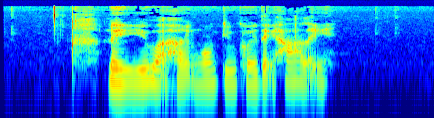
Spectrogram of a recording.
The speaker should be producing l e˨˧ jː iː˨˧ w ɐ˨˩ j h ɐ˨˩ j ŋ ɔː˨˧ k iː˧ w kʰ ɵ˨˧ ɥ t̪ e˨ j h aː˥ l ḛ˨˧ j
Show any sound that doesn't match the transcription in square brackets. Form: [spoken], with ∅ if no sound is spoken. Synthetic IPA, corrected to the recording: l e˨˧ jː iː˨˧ w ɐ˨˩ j h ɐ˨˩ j ŋ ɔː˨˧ k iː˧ w kʰ ɵ˨˧ ɥ t̪ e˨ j h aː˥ l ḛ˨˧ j

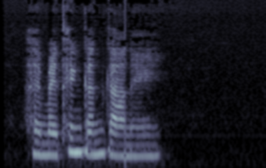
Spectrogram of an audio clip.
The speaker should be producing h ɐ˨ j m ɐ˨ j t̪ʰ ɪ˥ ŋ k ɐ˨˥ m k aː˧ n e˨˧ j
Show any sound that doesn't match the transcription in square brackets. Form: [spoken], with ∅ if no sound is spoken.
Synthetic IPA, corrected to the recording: h ɐ˨ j m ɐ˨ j t̪ʰ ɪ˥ ŋ k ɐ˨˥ [n] k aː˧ n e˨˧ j

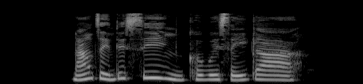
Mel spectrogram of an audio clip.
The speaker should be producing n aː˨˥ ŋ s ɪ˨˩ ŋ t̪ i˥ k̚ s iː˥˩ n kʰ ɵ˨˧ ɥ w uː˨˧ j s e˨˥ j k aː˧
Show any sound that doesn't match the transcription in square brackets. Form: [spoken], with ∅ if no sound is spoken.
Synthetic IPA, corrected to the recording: n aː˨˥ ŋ [t͡s] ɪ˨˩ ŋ t̪ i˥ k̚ s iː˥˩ n kʰ ɵ˨˧ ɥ w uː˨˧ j s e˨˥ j k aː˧

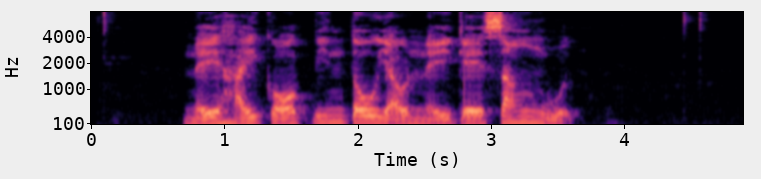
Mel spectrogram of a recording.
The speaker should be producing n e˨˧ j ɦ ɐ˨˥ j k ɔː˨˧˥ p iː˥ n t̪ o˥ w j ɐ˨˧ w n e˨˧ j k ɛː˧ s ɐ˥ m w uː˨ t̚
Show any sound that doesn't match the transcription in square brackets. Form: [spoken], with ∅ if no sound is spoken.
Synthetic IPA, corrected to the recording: n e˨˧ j ɦ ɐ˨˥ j k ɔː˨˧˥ p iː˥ n t̪ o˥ w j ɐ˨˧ w n e˨˧ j k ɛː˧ s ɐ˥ [ŋ] w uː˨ t̚

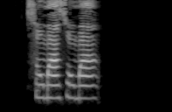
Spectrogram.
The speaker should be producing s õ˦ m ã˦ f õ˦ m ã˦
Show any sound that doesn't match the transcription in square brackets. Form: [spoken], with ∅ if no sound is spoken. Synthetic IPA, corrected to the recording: s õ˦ m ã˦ [s] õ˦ m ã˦

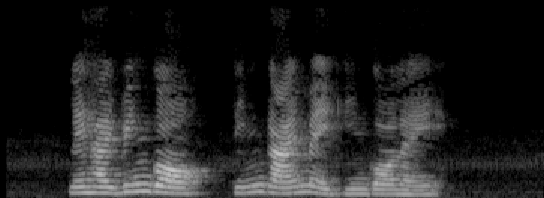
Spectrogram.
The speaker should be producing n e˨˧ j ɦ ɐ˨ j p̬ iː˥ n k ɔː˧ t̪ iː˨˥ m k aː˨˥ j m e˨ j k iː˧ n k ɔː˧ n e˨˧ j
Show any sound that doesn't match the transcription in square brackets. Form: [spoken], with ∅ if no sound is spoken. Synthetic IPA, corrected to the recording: n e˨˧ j ɦ ɐ˨ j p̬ iː˥ n k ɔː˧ t̪ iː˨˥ m k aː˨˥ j m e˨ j k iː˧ n k ɔː˧ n e˨˧ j

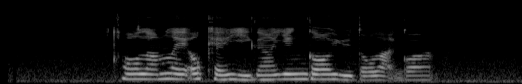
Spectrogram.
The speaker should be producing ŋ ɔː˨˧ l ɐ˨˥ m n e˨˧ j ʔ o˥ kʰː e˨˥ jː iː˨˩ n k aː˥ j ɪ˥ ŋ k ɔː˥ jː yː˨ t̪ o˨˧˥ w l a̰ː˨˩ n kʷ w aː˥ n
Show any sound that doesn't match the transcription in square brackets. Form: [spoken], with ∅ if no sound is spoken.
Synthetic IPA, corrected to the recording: ŋ ɔː˨˧ l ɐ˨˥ m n e˨˧ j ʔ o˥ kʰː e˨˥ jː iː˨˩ [∅] k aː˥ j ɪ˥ ŋ k ɔː˥ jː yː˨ t̪ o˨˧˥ w l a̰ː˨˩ n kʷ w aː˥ n

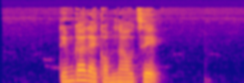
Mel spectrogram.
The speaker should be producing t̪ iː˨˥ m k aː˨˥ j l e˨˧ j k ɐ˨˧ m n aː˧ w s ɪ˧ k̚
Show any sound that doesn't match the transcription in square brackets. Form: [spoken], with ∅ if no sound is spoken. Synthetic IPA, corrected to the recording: t̪ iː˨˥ m k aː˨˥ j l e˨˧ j k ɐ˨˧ m n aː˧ w [t͡s] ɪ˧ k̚

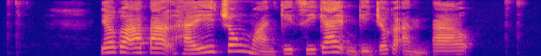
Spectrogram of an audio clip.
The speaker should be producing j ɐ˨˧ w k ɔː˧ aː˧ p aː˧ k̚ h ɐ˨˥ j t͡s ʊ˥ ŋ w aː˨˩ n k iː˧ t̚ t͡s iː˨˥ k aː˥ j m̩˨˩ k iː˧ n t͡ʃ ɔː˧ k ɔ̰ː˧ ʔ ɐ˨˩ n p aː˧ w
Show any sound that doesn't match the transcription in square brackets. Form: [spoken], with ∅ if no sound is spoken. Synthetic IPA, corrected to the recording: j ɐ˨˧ w k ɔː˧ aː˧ p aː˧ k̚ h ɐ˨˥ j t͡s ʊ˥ ŋ w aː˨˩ n k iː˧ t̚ t͡s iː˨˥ k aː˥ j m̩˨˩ k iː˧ n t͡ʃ [ɔː˨˥] k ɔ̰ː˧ ʔ ɐ˨˩ n p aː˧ w

